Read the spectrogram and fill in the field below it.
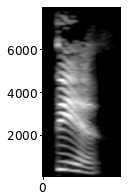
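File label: "dian", pinyin, fourth tone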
